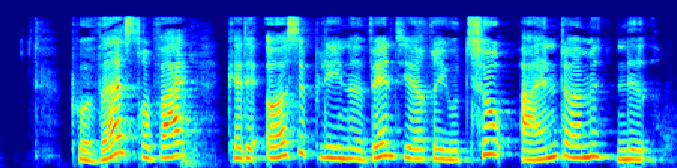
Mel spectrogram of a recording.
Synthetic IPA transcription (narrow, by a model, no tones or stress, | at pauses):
pʰɒ̽ʋæsd̥ʁɐʋɑ̈ɪ̰ | kʰæɾe̝ʔɒ̽səb̥liːnøð̞ˠʋen̰d̥iæʁiːʊət͡sʰo̝̰ːɑ̈ɪnd̥ɒ̽məne̝ð̞̰ˠ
